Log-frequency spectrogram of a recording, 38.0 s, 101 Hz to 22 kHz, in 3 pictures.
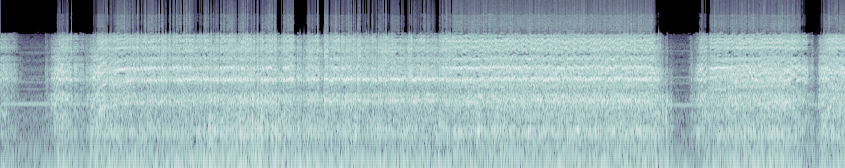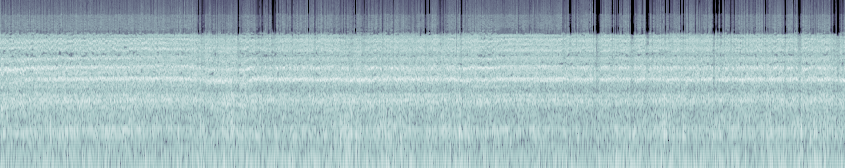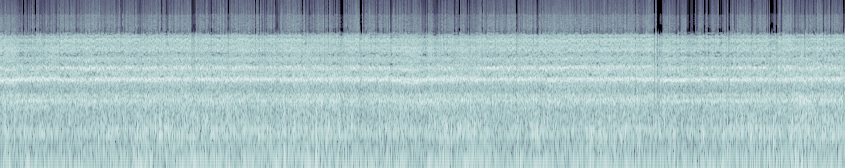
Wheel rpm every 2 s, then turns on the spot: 50, 230, 230, 220, 180, 140, 170, 220, 230, 230, 230, 240, 230, 230, 230, 230, 230, 230, 230.
none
